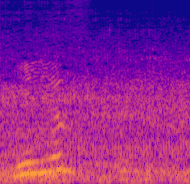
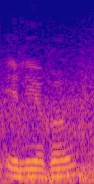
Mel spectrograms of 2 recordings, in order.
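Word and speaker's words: Ílhavo: This is a river Bocco, and we're just coming into Ilio. The locals don't pronounce the O in Iliovo; they say Ilio.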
